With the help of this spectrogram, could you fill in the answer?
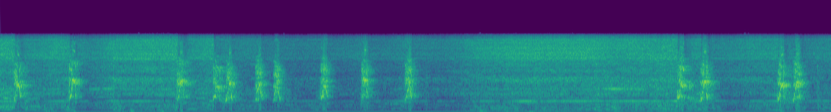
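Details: Sasha, a pet dog, barks repeatedly at a vacuum cleaner she hates. Short sharp barks come singly and in quick clusters, roughly fifteen in all, with a long pause midway, over the vacuum's constant droning hum.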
